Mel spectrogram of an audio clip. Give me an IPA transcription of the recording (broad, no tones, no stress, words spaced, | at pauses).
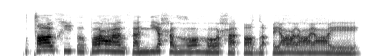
tˤau̯xiʔɤ pɒʕau̯θa nʲeħɤ ɣɔ ɦɔħa ʔɒdˤi ʔeʕɤʕɛ ʕe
